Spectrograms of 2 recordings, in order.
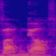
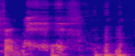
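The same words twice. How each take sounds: First: The name is pronounced the English way. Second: The name is pronounced the Dutch way. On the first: The speaker calls it wrong. "Not Van Gogh" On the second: The speaker calls it right. "it's Van Gogh"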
